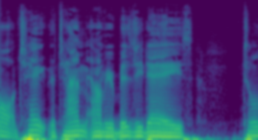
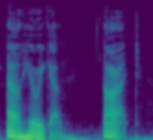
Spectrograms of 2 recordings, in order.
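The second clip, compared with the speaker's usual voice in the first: ordinary talk, nothing marked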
